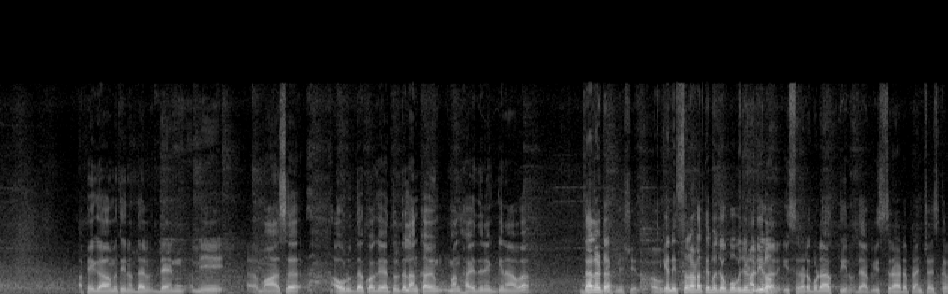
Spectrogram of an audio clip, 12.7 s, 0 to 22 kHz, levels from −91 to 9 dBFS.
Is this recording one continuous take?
yes; 0 cuts

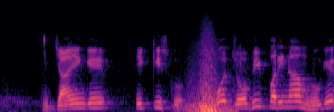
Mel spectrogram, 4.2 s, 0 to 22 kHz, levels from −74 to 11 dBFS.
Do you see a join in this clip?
yes; 1 cut; at 2.4 s

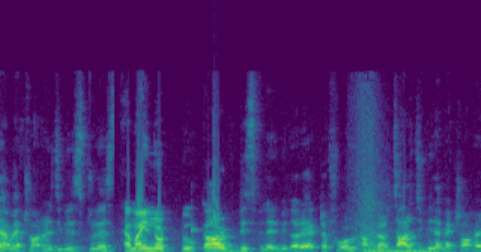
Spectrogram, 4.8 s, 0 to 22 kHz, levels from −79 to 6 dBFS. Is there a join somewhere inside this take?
yes; 2 cuts; at 1.1 s, 3.9 s

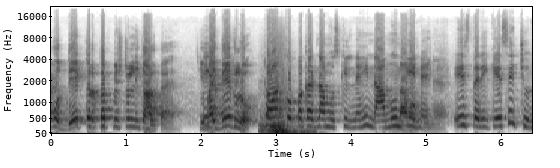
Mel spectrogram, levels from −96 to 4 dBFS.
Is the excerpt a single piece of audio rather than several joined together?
no; 1 cut; at 2.7 s

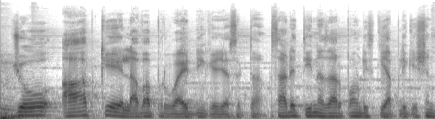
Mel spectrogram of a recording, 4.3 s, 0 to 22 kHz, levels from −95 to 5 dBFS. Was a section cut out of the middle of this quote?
yes; 1 cut; at 2.7 s

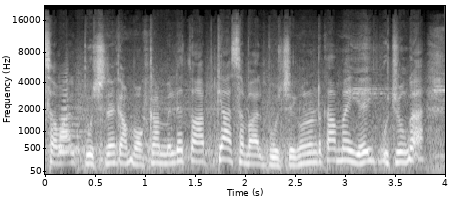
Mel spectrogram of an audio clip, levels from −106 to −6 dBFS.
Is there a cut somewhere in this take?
no; 0 cuts

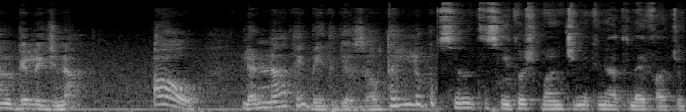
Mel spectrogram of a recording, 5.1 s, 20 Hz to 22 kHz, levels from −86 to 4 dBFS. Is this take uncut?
no; 1 cut; at 3.3 s

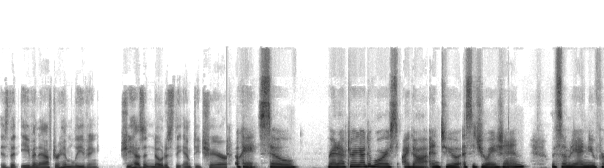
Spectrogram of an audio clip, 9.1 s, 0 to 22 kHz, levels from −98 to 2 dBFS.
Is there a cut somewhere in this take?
yes; 1 cut; at 3.4 s

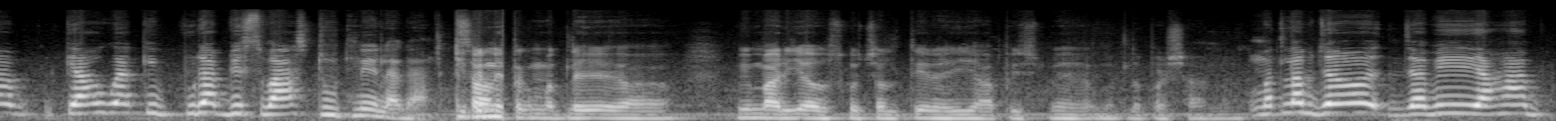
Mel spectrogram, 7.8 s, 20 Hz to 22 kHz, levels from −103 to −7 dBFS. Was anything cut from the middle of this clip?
no; 0 cuts

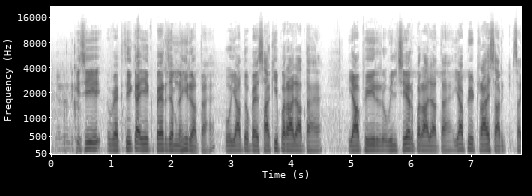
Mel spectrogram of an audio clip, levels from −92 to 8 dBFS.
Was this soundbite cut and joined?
no; 0 cuts

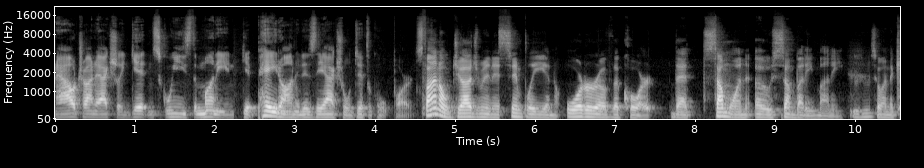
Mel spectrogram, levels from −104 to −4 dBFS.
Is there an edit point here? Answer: yes; 1 cut; at 4.5 s

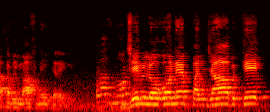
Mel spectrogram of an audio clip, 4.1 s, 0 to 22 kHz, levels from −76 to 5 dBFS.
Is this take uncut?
no; 1 cut; at 1.4 s

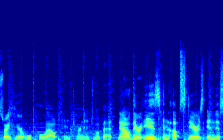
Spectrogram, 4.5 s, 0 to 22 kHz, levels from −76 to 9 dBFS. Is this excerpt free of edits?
no; 1 cut; at 2.3 s

